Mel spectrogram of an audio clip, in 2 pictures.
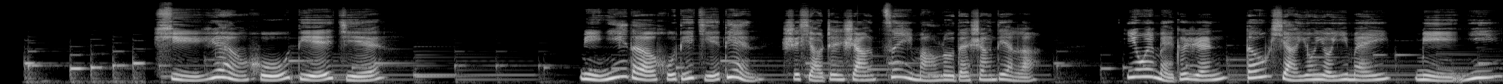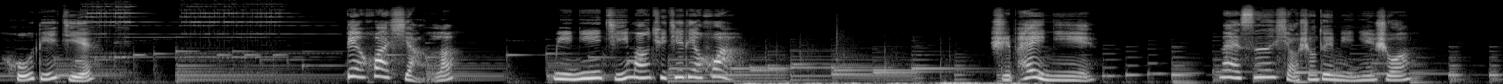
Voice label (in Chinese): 儿童读物亲切多角色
